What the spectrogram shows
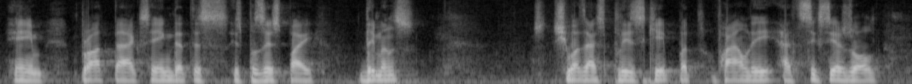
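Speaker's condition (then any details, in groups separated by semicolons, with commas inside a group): No condition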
